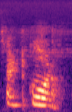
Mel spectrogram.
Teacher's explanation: जैसे षटकोण बोलते हैं वैसे ही जीभ आपकी श के वक्त, सा के वक्त मुड़ जा रही है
